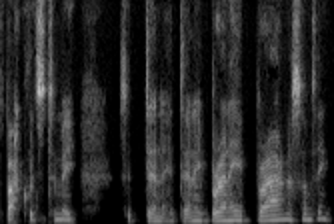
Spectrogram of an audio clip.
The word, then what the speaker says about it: Brené Brown: Is it Brené Brown or something? Brené Brown, Brené Brown. That's I was getting the name wrong.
